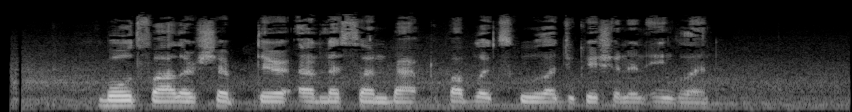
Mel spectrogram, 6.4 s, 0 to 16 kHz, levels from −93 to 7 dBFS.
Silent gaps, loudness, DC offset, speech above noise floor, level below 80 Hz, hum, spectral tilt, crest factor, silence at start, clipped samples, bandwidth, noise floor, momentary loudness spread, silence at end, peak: none; -24 LUFS; under 0.1%; 25 dB; -64 dBFS; none; -5 dB/octave; 18 dB; 0.1 s; under 0.1%; 10.5 kHz; -48 dBFS; 16 LU; 0.6 s; -6 dBFS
